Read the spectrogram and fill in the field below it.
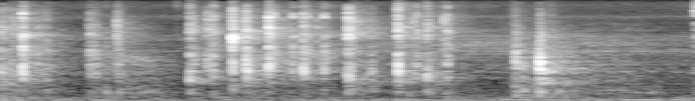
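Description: A password is typed on a computer keyboard, a close, quiet run of separate key taps in an uneven rhythm with short pauses between bursts.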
